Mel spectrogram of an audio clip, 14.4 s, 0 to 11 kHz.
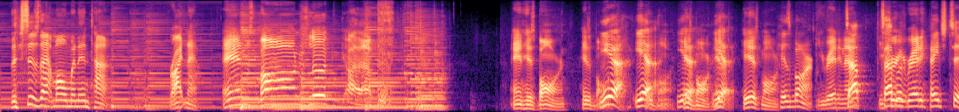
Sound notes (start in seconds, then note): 5.4 spits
